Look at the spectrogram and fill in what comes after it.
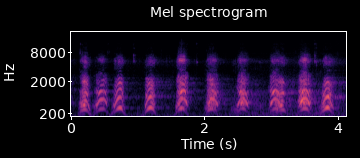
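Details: A dog barks steadily and rapidly, about ten clear, ringing barks in four seconds, each short and evenly spaced, with no other sounds around.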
